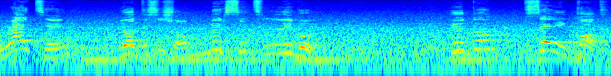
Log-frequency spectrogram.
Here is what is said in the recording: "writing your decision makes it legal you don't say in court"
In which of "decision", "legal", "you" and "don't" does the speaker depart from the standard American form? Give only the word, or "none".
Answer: decision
